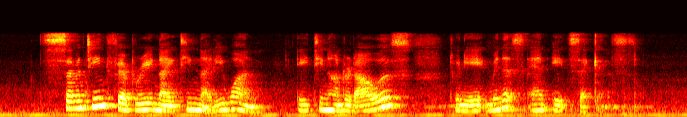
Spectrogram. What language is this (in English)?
English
